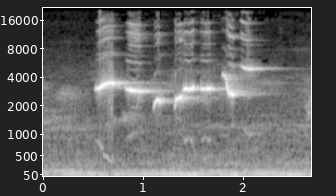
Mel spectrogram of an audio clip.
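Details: Orange-headed thrush singing a fluent phrase of clear whistles that dip, rise and end on a higher sustained note.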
